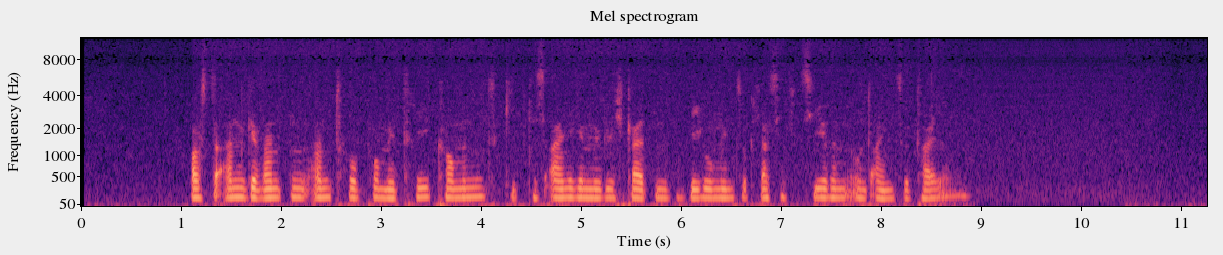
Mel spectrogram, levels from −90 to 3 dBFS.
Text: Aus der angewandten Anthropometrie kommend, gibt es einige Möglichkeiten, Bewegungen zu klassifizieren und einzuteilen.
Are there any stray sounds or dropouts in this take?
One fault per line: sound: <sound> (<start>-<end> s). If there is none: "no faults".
no faults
